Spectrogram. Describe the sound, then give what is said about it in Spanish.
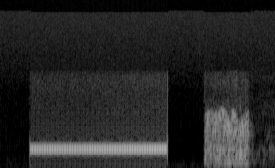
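A steady telephone dial tone hums for over a second while a call to Mexico is being placed, cuts off, then a brief burst of crackly line noise follows before fading to a faint hiss. No one speaks. “A ver, espérame un segundo, déjame tratar de conectar. A ver, no sé por qué no entra la llamada a México.”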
